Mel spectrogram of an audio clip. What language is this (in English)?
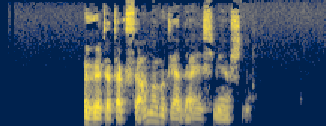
Belarusian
